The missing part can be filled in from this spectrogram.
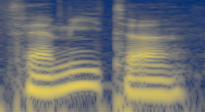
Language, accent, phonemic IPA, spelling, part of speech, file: German, Germany, /fɛɐ̯ˈmiːtɐ/, Vermieter, noun, De-Vermieter.ogg
- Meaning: landlord (he who rents, lets)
